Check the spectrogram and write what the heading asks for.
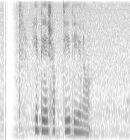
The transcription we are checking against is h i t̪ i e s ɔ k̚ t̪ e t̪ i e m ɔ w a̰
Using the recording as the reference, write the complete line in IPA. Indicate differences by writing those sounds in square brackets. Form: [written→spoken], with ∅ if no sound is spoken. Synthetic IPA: h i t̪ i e [s→ʃ] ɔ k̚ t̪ [e→i] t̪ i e [m→n] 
